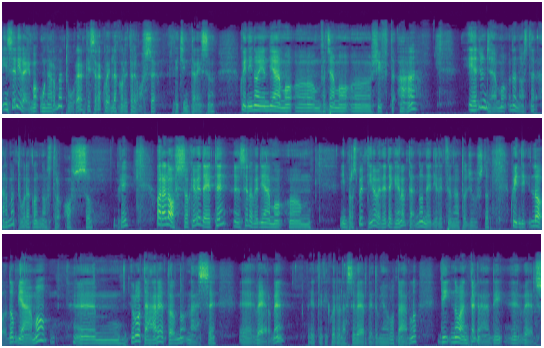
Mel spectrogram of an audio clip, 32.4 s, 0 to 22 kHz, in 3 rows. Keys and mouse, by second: 8.0 shift+a.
